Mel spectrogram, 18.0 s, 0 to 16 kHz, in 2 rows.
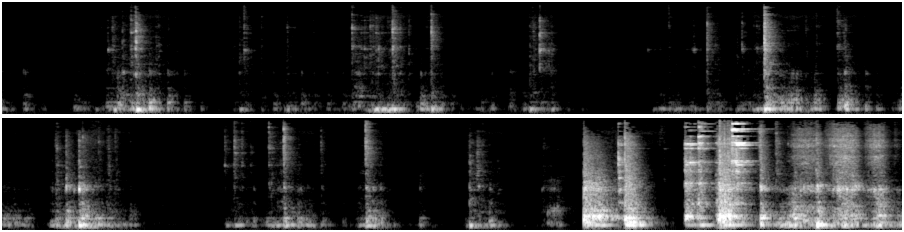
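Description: Wrenches tightening the steel nuts on a Prusa i3 Y-axis frame's threaded rods: a socket ratchet wrench clicking and metal tools clinking in short bursts, with a louder stretch of clattering as the metal frame is handled near the end.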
